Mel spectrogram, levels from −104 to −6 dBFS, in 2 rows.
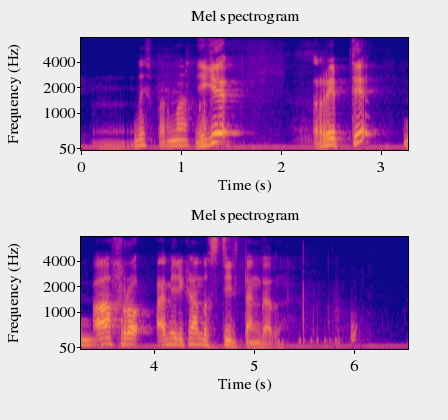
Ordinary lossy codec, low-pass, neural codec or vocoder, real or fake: none; none; none; real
